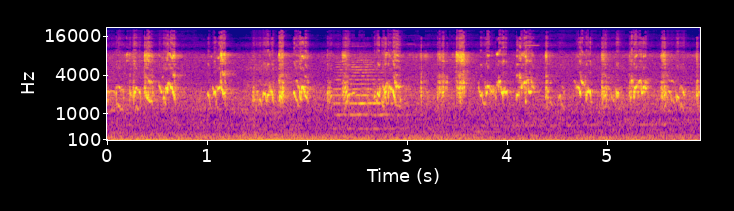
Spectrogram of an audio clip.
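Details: White diamond budgie squawking and chattering, harsh short notes in rapid clusters with a brief buzzy trill near the middle, over a steady low hum.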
